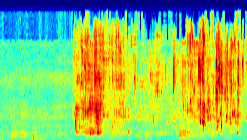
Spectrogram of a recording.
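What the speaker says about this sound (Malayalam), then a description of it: "മുങ്ങാൻ പാകത്തിന് വെള്ളം ഒഴിക്കണം" Water pours into a clay pot holding taro pieces, a quiet splashing and trickling with a few soft drips and small knocks, fairly close but faint.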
